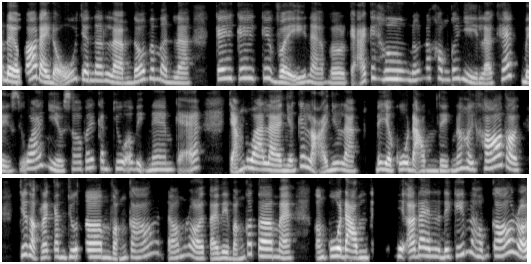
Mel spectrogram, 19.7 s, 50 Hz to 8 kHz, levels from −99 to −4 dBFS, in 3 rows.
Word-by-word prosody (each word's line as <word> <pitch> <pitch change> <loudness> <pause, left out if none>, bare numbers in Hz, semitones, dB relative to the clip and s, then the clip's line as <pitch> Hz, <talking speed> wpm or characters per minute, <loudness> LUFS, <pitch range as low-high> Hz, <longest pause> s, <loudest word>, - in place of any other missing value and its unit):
đều 230 -6 +7
có 365 +8 +6
đầy 195 - +5
đủ 265 - -1
cho 280 - +1
nên 255 -1 -3
là 195 -6 +2
đối 210 - -1
với 325 - -5
mình 240 -11 -5
là 175 -2 -3 0.3
cái 325 +2 +1
cái 335 -1 -4
cái 345 - -4
vị 195 0 +1
nè, 180 -6 -4
rồi 170 -1 -2
cả 240 - -2
cái 350 - -5
hương 305 -2 +1
nữa, 270 +2 -6
nó 340 - -10
không 325 -5 -8
có 320 - -5
gì 245 - -4
là 170 0 -3
khác 370 +7 -2
biệt 180 -4 -2
s 190 +4 -13
quá 265 +6 -1
nhiều 210 - -4
so 235 +5 -8
với 270 +4 -4
canh 260 -4 -8
chua 250 0 -3
ở - - -4
Việt 215 -4 -6
Nam 220 +2 -4
cả. 265 +3 -4 0.3
Chẳng 225 - +1
qua 250 -5 +4
là 195 -4 +4
những 180 0 -2
cái 335 - -4
loại 260 - 0
như 220 +4 -1
là 195 -6 -2 0.2
bây 230 +2 -1
giờ 200 -3 +5
cua 225 +4 +1
đồng 175 -4 +1
thì 180 -1 -3
nó 220 +6 -4
hơi 250 -3 -1
khó 275 +9 +5
thôi, 265 -9 +5 0.4
chứ 320 +2 -1
thật 295 - +4
ra 225 +2 +2
canh 230 -1 -3
chua 245 +1 +1
tôm 240 -2 +5
vẫn 185 +3 -3
có. 235 +8 -4 0.2
Đúng 215 +7 -4
rồi, 200 -10 +1
tại 185 -1 -1
vì 205 +1 0
vẫn 185 +2 -4
có 345 - -1
tôm 260 -5 +6
mà, 205 -1 +2 0.3
còn 210 +3 -4
cua 270 +2 +8
đồng 220 -4 +6 0.4
thì 265 - +2
ở 245 0 +4
đây 285 -1 +3
là 260 -1 -2
đi 245 +1 +1
kiếm 290 +9 -4
là - - -3
hổng 250 +1 -5
có 280 +7 +3
rồi, 240 -4 +6
235 Hz, 260 wpm, -23 LUFS, 200-280 Hz, 0.4 s, cua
